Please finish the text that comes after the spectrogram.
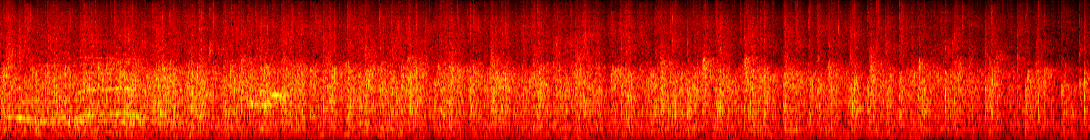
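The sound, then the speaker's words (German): Sustained audience applause fills the whole stretch, a dense, steady wash of many hands clapping at once, loud, with a few faint voices or cheers mixed in near the start, applauding a folk music group. “das ist euer Applaus.”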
